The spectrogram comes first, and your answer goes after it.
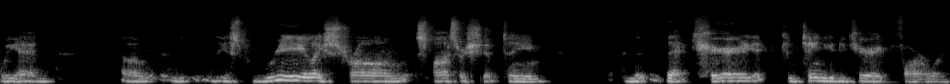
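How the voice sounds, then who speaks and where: Long, frequent pauses break up a man's very slow speech. His fairly high voice is somewhat breathy. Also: ordinary pitch variation. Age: 70s. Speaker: fitness test creator. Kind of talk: interview. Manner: halting.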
